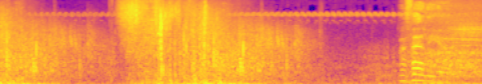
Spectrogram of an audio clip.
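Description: A Confringo blasting curse in Hogwarts Legacy erupts in a loud, booming blast with rumbling debris that fades, followed by a short magical chime.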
